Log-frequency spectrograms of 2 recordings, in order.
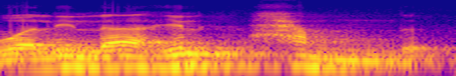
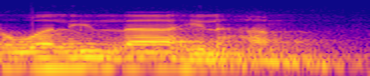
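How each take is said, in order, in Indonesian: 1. Kata terakhir berakhir dengan bunyi d. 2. Kata terakhir tidak berakhir dengan bunyi d. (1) "Ada dalnya bunyi" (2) "nggak pakai dal belakangnya"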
